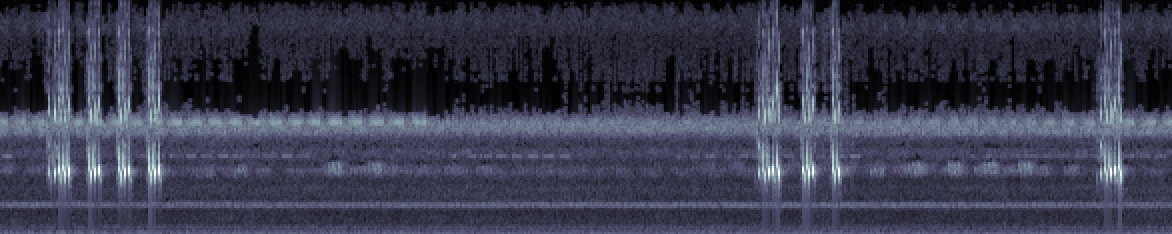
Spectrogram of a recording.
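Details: Nighttime crickets in binaural ambience. Loud, high pulsed chirps come in scattered bursts: a run of four, a long gap filled with softer distant chirping, then three more and a lone chirp, all over a constant thin drone.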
